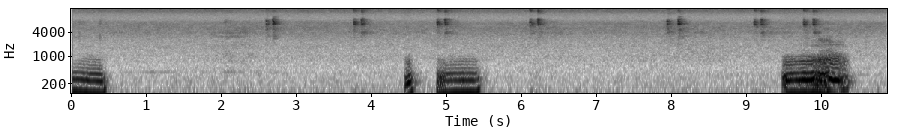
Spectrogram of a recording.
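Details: A pet cat snoring loudly, with rough, buzzy, harmonic-rich breaths in bursts about every four to five seconds, separated by quiet gaps in a small indoor room.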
